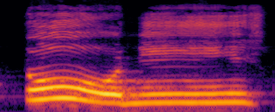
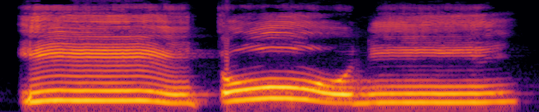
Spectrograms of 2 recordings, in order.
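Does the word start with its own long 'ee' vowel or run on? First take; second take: runs on; own vowel. First: It runs on from the previous word, no 'ee'. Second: It starts on its own with a long 'ee' vowel. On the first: The recitation continues from the previous words. "Saya nak baca wa qala fir'aunu tuni" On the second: Recitation begins at this word. "Dia kena gini"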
